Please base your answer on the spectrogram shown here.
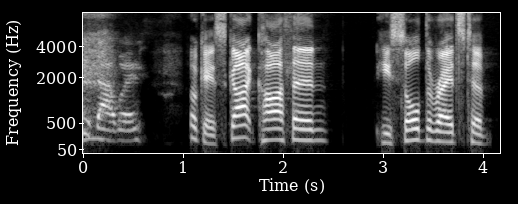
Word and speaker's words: Cawthon: Scott Kaufman? Kaufman. Hofflin? Kaufman. Cawthon?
